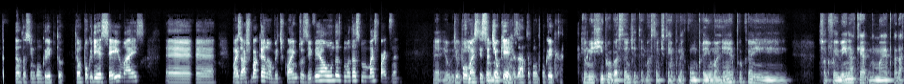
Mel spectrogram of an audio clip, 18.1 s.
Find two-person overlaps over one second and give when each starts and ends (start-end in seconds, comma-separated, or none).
9.0-10.3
